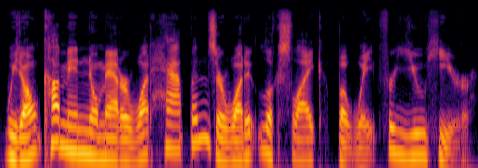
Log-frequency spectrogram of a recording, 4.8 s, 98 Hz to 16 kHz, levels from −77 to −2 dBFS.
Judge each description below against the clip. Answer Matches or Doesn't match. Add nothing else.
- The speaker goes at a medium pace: Doesn't match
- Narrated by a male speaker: Matches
